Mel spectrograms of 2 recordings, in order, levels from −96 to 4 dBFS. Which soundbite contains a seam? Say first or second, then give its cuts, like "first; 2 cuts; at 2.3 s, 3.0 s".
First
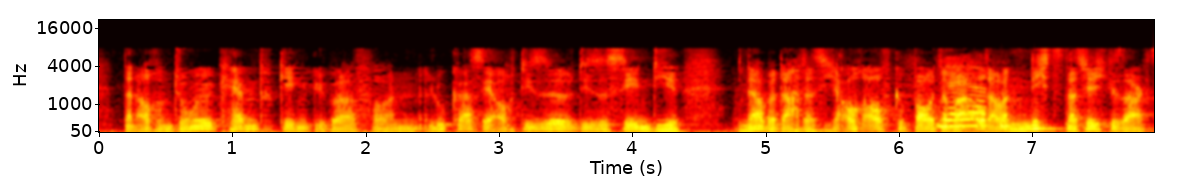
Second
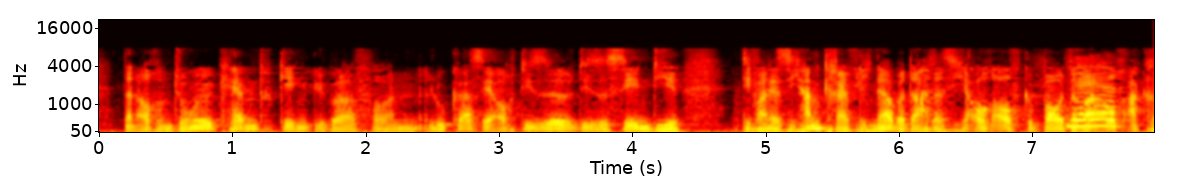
first; 2 cuts; at 4.8 s, 6.7 s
